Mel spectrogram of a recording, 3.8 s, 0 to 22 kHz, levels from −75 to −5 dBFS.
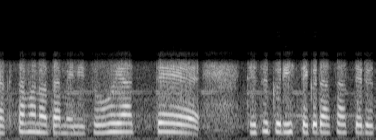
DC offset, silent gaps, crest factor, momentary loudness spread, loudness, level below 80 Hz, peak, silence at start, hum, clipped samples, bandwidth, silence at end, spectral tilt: under 0.1%; none; 16 dB; 6 LU; -18 LUFS; -52 dBFS; -2 dBFS; 0 s; none; under 0.1%; 5 kHz; 0 s; -6.5 dB/octave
